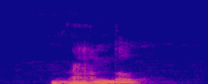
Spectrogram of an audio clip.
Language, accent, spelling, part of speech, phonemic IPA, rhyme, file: English, Southern England, ramble, noun / verb, /ˈɹæmbəl/, -æmbəl, LL-Q1860 (eng)-ramble.wav
- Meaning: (noun) 1. A leisurely stroll; a recreational walk in the countryside 2. A rambling; an instance of someone talking at length without direction 3. A bed of shale over the seam of coal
